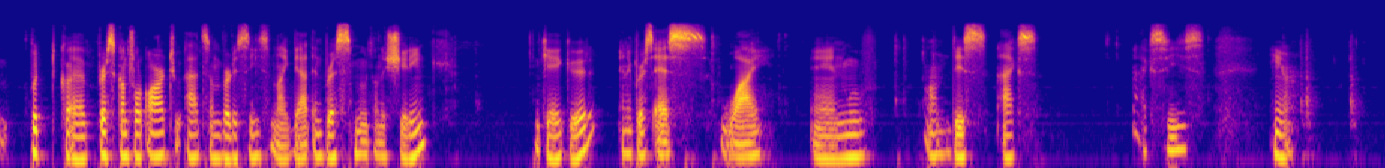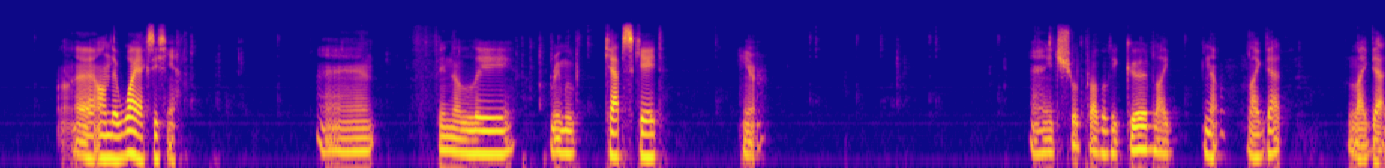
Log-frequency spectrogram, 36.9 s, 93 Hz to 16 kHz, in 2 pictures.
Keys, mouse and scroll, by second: 1.3 Tab, 1.3-4.9 drag, 1.6 ctrl+s, 4.1 KP_0, 4.9-6.6 middle drag, 5.1 ctrl+s, 6.4 s, 7.2-9.0 right drag, 7.3 s, 8.7-10.4 drag, 10.2 g, 13.2-14.6 right drag, 14.3-16.1 drag, 17.0-19.0 drag, 19.0 KP_3, 19.4 z, 19.6 middle click, 20.3-22.0 drag, 22.8 ctrl+z, 23.4-24.4 middle drag, 23.6 a, 23.9 c, 24.4-25.7 right drag, 25.0 click, 26.6 click, 26.6 r, 27.5-31.7 drag, 28.5 r, 30.4 z, 32.3-34.6 drag, 35.0 KP_0, 35.7-36.8 middle drag, 36.8-36.9 drag.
